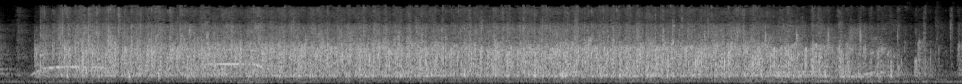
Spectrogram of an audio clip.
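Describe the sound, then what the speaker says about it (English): Loud, sustained applause from a large crowd at a high school senior awards event honoring graduating cadets, starting abruptly and holding steady for several seconds before tapering off. "So please, ladies and gentlemen, give them a big round of applause."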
